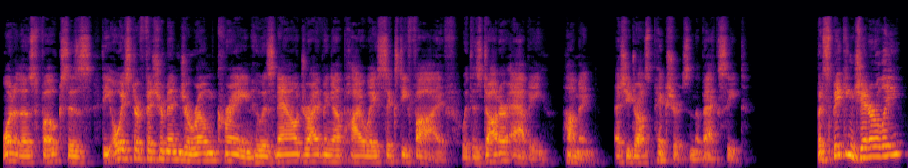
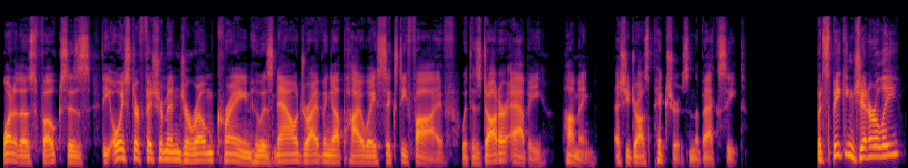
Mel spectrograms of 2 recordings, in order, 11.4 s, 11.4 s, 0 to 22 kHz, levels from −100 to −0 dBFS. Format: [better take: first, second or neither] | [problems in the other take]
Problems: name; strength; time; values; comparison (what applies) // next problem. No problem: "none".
second | off-mic speech; far // room echo; very slight; dies away in 0.2 s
